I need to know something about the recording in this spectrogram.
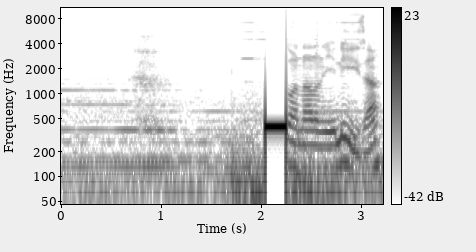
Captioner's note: Trevor sighing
